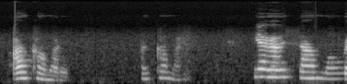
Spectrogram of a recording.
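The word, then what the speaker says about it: القمر: with the lunar letters example alcamaro sorry the moon is pronounced alcamaru uncommon here are some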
